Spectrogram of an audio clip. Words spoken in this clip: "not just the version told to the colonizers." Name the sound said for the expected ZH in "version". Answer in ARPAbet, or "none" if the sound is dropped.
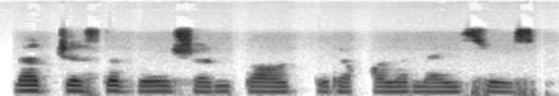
SH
